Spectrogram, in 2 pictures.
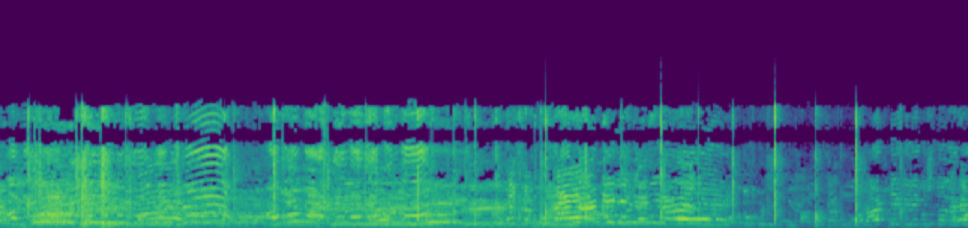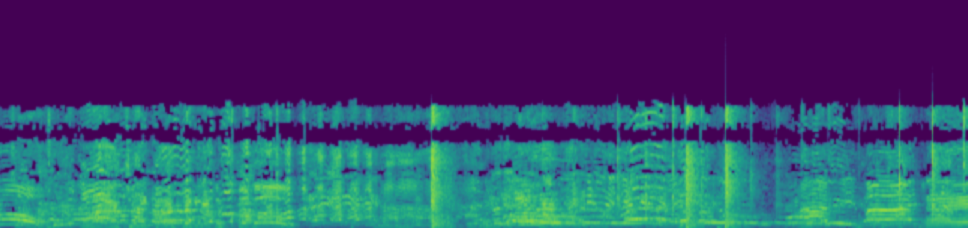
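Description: A young woman shrieks and laughs loudly up close.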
